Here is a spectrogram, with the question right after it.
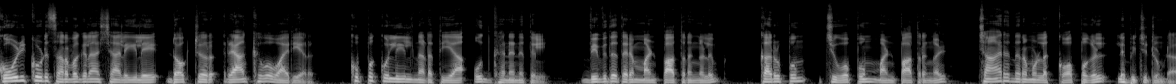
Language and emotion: Malayalam, neutral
